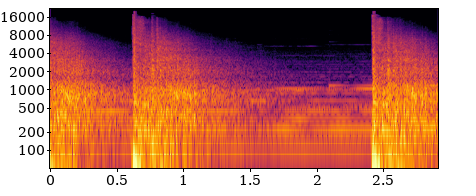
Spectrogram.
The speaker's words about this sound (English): Hours later, as night fell over Jonestown, the workman Stanley Clayton heard gunshots ring out.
